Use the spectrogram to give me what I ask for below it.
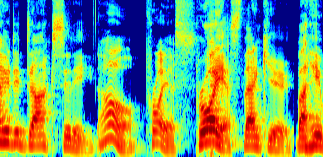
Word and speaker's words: Proyas: Alex Pryros. How do you say that guy's name? Who? The guy who did Dark City. Oh, Proyas.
